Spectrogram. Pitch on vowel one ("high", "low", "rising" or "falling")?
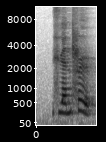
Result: rising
